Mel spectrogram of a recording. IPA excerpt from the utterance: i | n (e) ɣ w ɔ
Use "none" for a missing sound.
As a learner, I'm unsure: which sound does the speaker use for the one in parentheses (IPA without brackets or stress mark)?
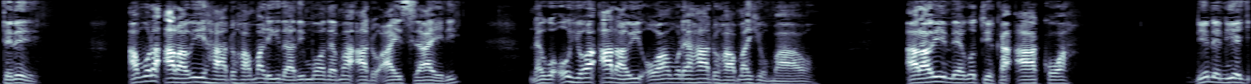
a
